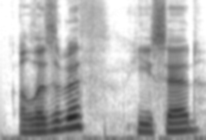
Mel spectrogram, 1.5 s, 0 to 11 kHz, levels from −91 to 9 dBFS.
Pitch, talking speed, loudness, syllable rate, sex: 155 Hz, 115 wpm, -16 LUFS, 5.4 syllables/s, male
